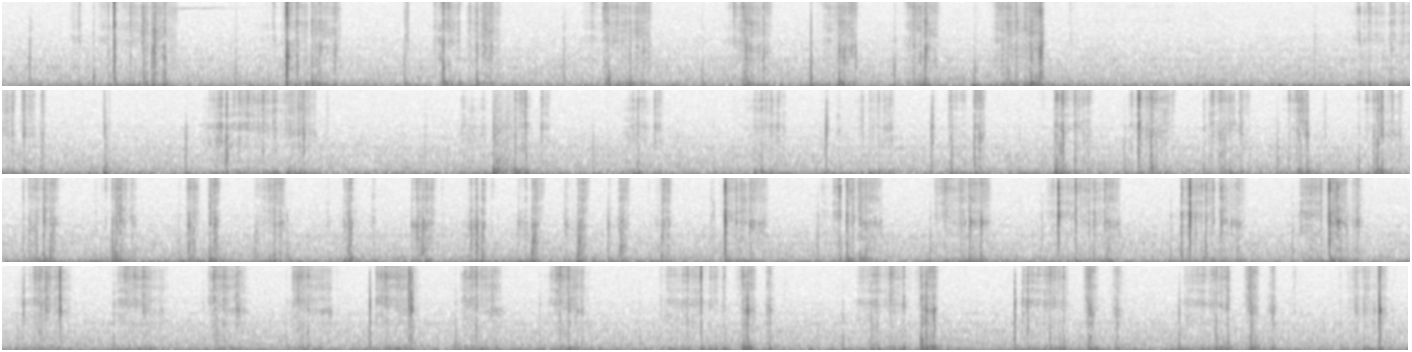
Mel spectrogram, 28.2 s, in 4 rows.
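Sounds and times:
crackly ear cleaning in the left ear, ASMR: 0.1 - 5.3, 6.6 - 28.1.

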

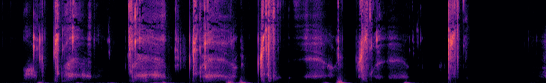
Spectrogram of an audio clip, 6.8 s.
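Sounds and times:
nipple licking: 0.4 - 3.5, 5.6 - 5.8.

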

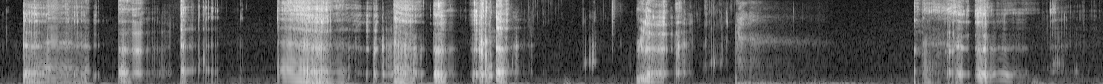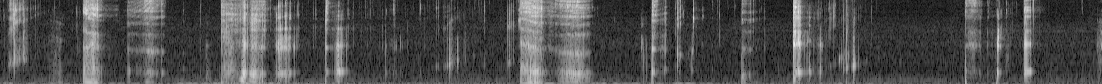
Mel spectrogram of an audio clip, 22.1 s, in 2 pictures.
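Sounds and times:
burping in both ears: 0.2 - 2.2, 2.8 - 7.5, 9.2 - 14.6, 15.4 - 19.7.

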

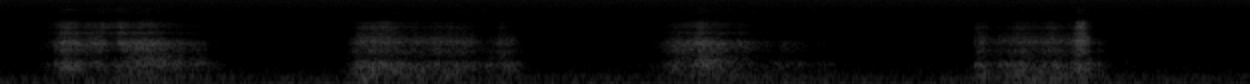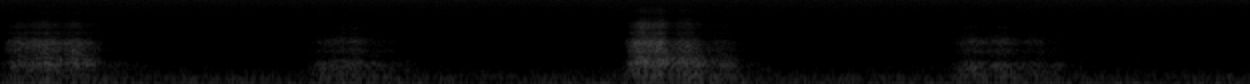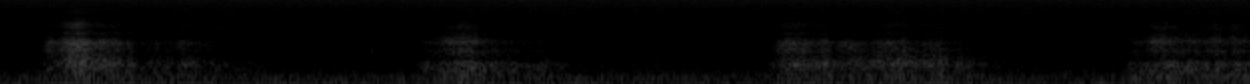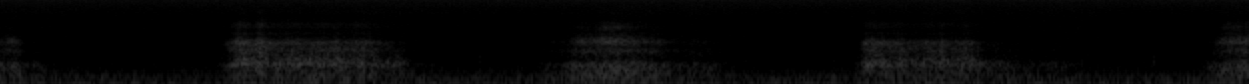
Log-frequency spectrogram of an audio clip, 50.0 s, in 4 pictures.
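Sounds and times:
sleeping breath voice beside the listener: 0.4 - 2.2, 3.5 - 5.3, 6.5 - 8.3, 9.7 - 11.0, 12.5 - 13.6, 15.6 - 16.6, 18.7 - 20.0, 22.0 - 23.2, 25.4 - 27.2, 29.2 - 30.6, 32.7 - 34.9, 36.2 - 37.9, 39.7 - 41.7, 43.0 - 44.7, 46.0 - 47.8, 49.6 - 49.9.

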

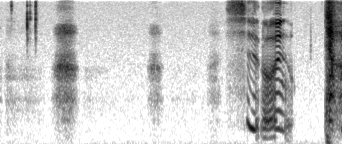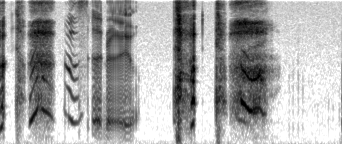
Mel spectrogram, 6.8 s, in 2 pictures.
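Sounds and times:
oral sex sounds: 2.4 - 6.0.

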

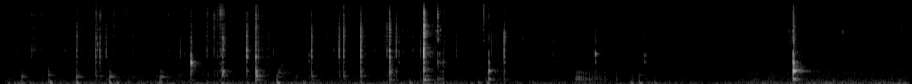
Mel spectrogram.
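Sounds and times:
feces plopping into toilet water: 0.1 - 6.6.

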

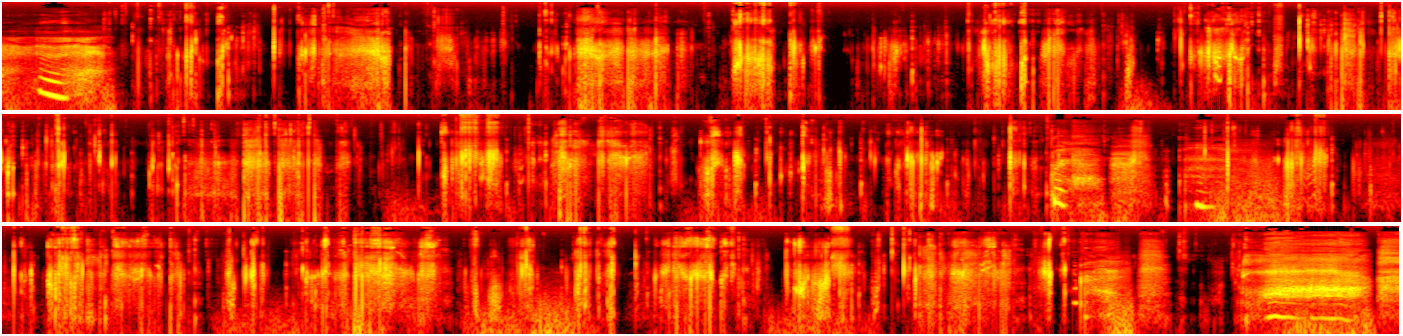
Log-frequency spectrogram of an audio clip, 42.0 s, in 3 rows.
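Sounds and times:
ear licking ASMR loop: 0.0 - 41.9.

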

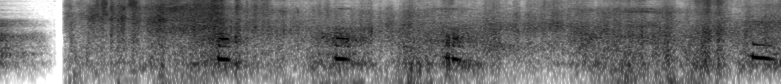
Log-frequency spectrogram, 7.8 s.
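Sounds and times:
massage sounds in both ears: 0.7 - 7.8
person whispering: 2.1 - 4.9, 7.3 - 7.8.

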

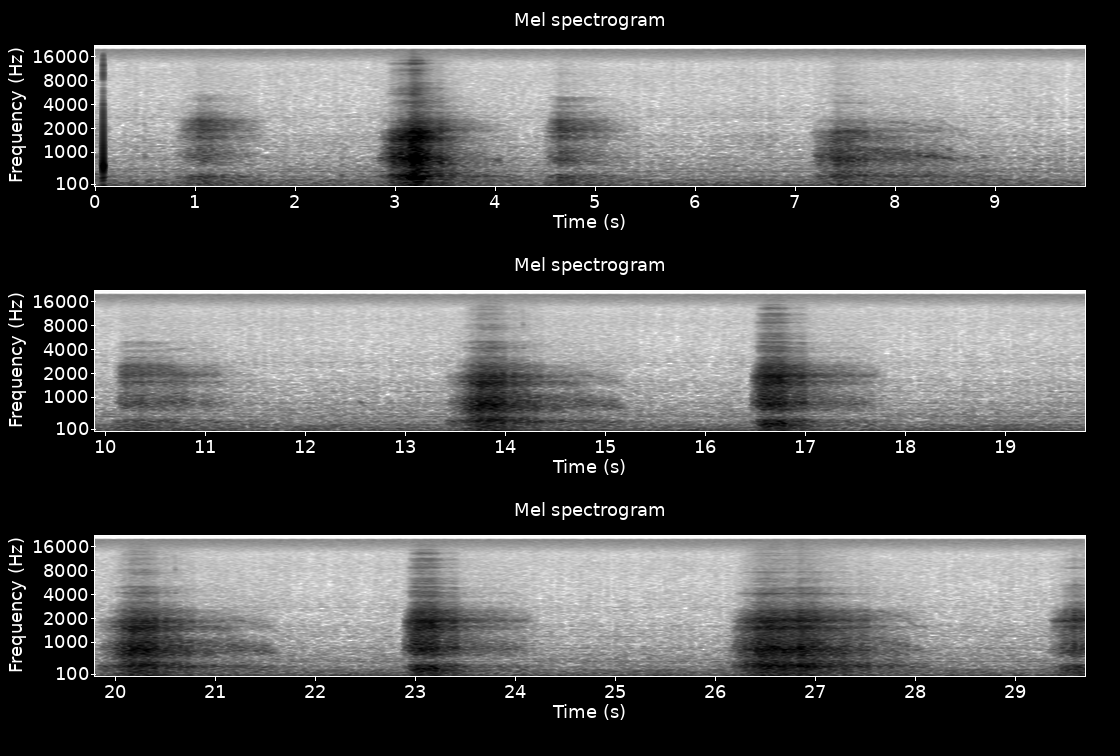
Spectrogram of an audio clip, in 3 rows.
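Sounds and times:
person breathing in sleep: 0.9 - 1.7, 2.9 - 5.4, 7.2 - 8.7, 10.2 - 11.3, 13.4 - 15.2, 16.5 - 17.8, 19.8 - 21.6, 22.9 - 24.2, 26.2 - 28.1, 29.4 - 29.6
person sleep talking: 2.9 - 3.6.

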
